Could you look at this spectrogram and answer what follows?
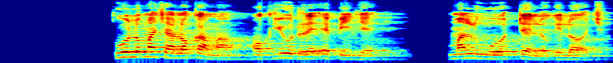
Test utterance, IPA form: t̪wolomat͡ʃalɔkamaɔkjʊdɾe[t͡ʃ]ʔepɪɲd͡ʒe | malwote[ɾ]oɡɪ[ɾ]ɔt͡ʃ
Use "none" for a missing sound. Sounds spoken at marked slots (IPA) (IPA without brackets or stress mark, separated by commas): none, l, l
